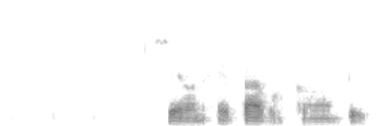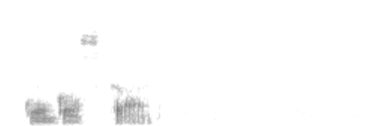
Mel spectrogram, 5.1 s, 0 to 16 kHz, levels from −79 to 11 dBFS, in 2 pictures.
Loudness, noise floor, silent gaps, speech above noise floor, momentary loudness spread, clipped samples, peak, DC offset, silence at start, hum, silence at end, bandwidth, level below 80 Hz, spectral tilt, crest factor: -43 LUFS; -73 dBFS; none; 31 dB; 13 LU; under 0.1%; -22 dBFS; under 0.1%; 1.05 s; none; 1.55 s; 11.5 kHz; -78 dBFS; -6.5 dB/octave; 24 dB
